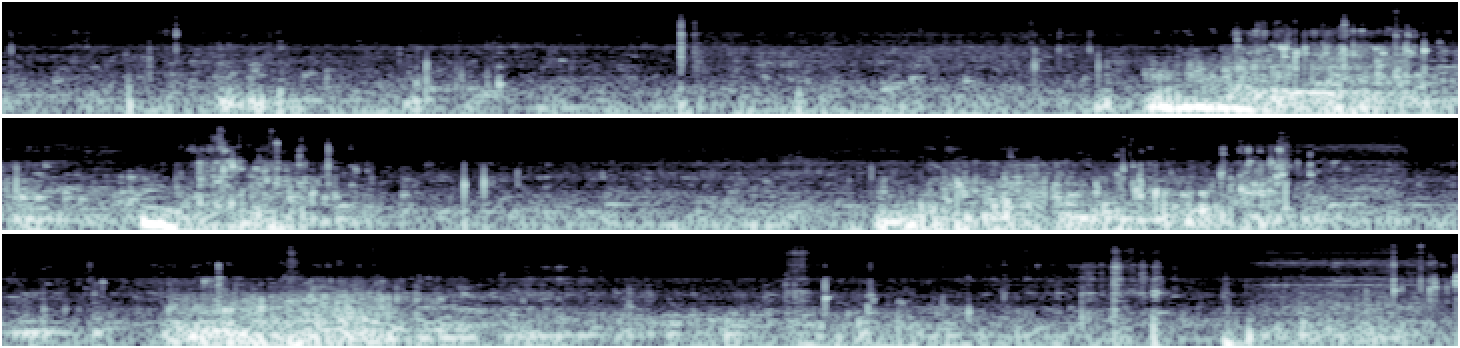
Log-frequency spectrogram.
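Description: Scuba diver breathing through a regulator, heard underwater: exhaled bubbles gurgle out in a burst every few seconds over a steady low rush of water.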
